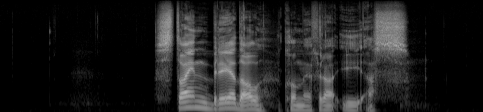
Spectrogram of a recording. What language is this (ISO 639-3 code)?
nor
